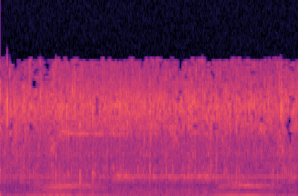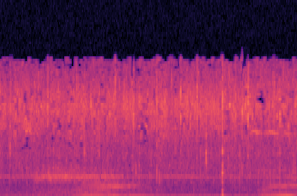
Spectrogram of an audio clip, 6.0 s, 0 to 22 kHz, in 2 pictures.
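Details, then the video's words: Frog calling in the rain in nature, recorded in real time: short tonal humming notes with a buzzy harmonic edge, about half a second each, repeated irregularly roughly every second over steady hissing rainfall. "Frog and Rain - 10 minutes Faint Beautiful Song"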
